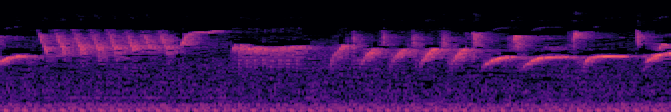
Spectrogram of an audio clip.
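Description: A canary sings a fast, continuous warble of high, bright notes: rapid trills and quick repeated chirps, some rising and some falling, with no other sounds.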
